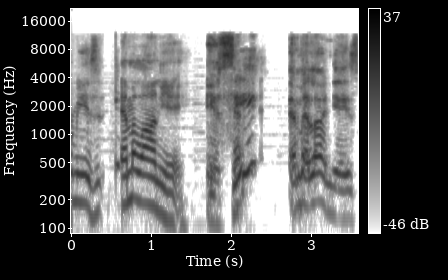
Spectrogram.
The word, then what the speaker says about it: Emerlonye: to talk to you my pleasure can you pronounce your last name for me is melanie you see melania is correct oh good i'm i'm just now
